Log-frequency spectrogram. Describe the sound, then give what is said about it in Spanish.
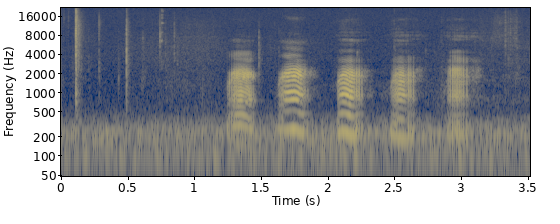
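Five honking calls from geese flying toward warmer places come in a steady, evenly spaced series, each a short nasal, harmonic blast, heard over a low, constant rumble with no voices. “Los gansos volaron hacia lugares más cálidos, navegando por la luz de las estrellas y graznando todo el camino.”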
